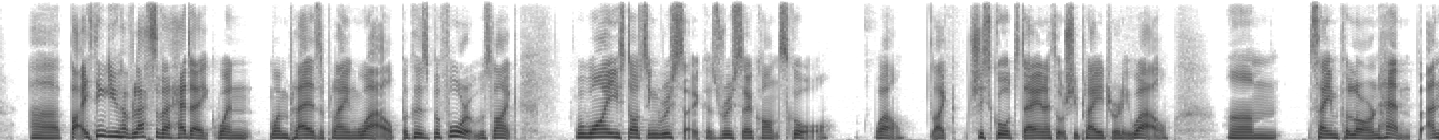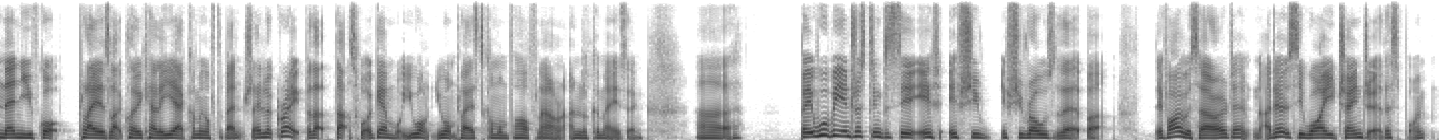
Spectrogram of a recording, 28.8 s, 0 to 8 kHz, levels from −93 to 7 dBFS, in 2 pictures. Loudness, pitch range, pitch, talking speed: -22 LUFS, 160-200 Hz, 175 Hz, 245 wpm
